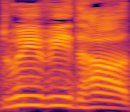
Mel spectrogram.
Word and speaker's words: দ্বিবিধা: উচ্চারণ হয়, ঠিক আছে, দয়ের নিচে বফলা থাকলে দুও উচ্চারণ হবে, তয়ের নিচে বফলা থাকলে তুও উচ্চারণ হবে, তাহলে দ্বিবিধা, দ্বিবিধা নিষ্ঠা পুরা প্রুক্তা ময়া নঘ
